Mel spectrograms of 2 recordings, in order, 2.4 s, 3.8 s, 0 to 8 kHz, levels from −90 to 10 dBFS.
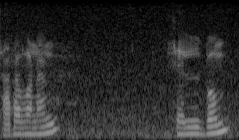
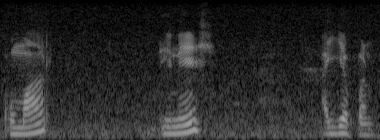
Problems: none marked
